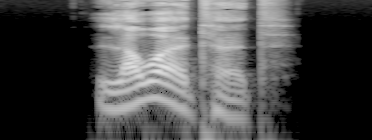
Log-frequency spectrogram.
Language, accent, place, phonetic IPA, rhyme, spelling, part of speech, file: German, Germany, Berlin, [ˈlaʊ̯ɐtət], -aʊ̯ɐtət, lauertet, verb, De-lauertet.ogg
- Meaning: inflection of lauern: 1. second-person plural preterite 2. second-person plural subjunctive II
